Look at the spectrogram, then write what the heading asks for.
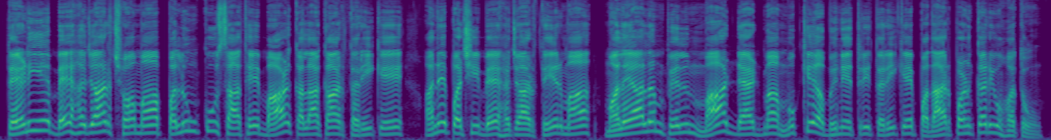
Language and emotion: Gujarati, neutral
